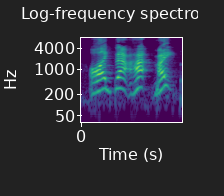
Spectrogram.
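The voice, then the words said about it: Put-on Australian accent. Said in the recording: “Let's do some Australian razor blades.”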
